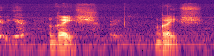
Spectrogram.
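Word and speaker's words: ריש: It looked like a resh and a nun or something. Okay, and then the next letter is resh. Say it again. Resh. Resh. More of an So- A sound in there than E.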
